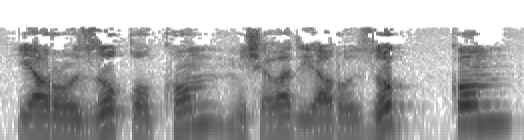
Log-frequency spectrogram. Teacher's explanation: در این شرایط قاف در کاف ادغام میشود یرزقکم میشود یرزقکم.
